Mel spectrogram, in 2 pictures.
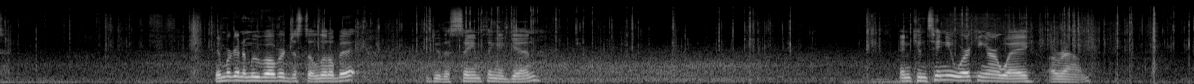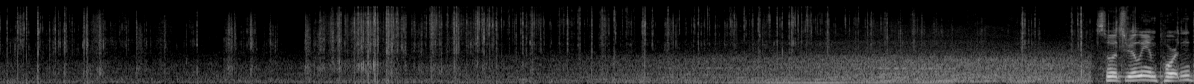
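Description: Paper crinkles and rustles as it is folded and creased.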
